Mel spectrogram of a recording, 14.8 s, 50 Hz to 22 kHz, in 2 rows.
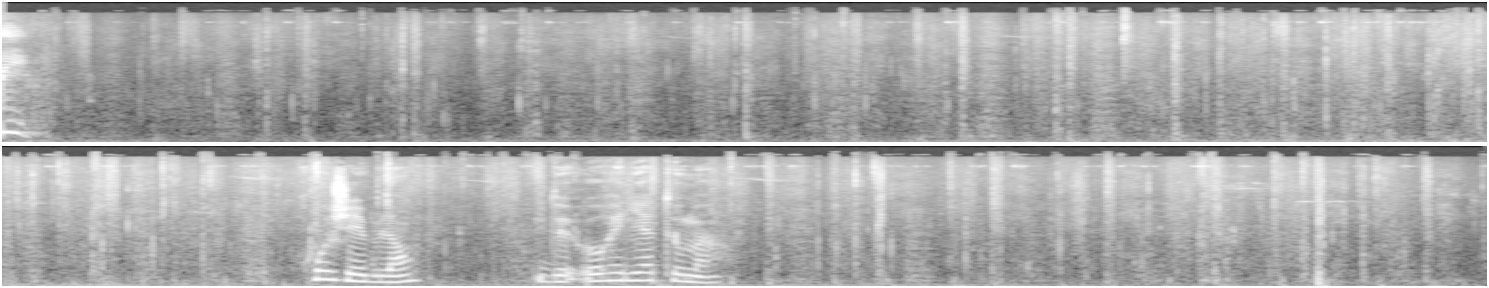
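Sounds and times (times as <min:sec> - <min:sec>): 
horse hooves clip-clopping: 0:00.0 - 0:14.8
speech: 0:09.0 - 0:11.1.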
